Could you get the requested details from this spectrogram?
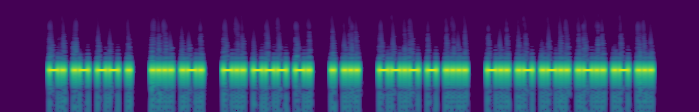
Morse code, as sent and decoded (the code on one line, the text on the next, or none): -. .- -- . / .... .-. / -.. --- -. / . ... / --.- - .... / -.. .- .-.. .-.. .- ...
NAME HR DON ES QTH DALLAS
